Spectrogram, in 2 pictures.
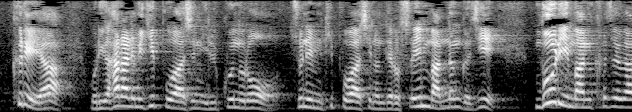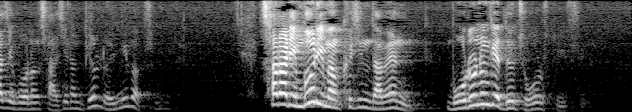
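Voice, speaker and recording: A man's high-pitched voice with lively intonation and audible room echo. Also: big swings in loudness. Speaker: pastor. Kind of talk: sermon. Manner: fast.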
